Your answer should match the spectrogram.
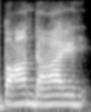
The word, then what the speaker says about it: Bondi: Oh, pronounced Bondi.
